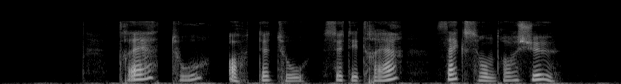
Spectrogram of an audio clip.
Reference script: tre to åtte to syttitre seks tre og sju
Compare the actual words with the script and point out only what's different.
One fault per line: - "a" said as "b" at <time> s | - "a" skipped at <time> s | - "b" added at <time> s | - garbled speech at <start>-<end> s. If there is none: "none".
- "tre" said as "hundre" at 4.8 s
